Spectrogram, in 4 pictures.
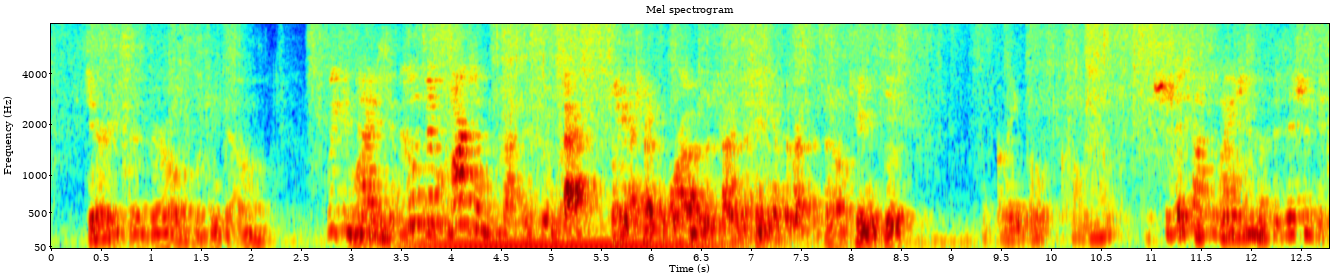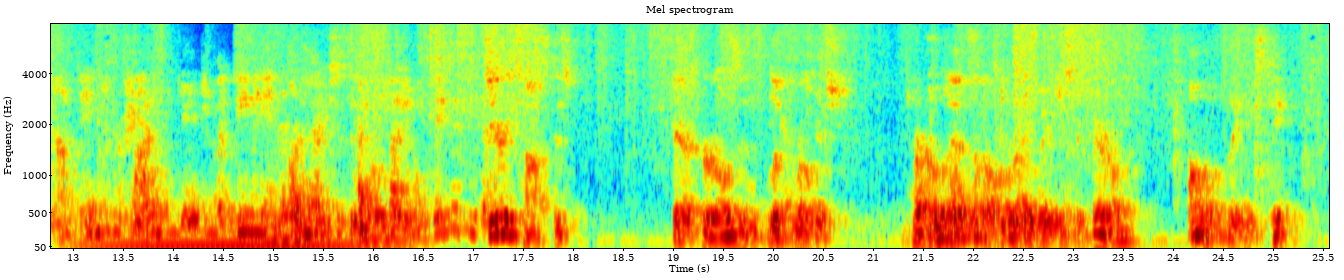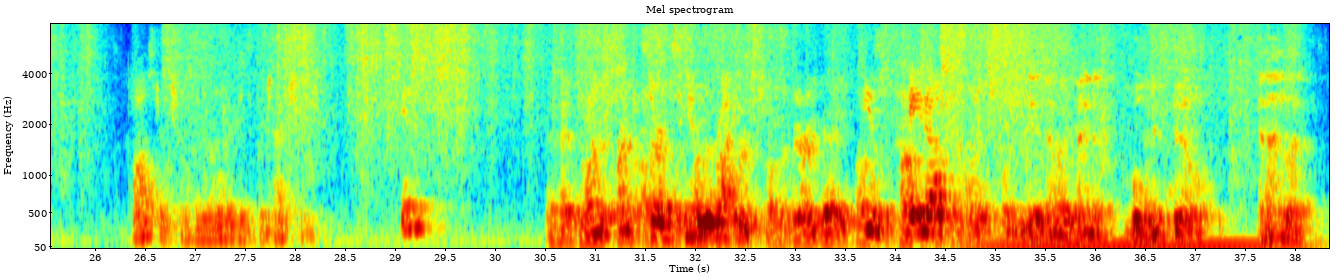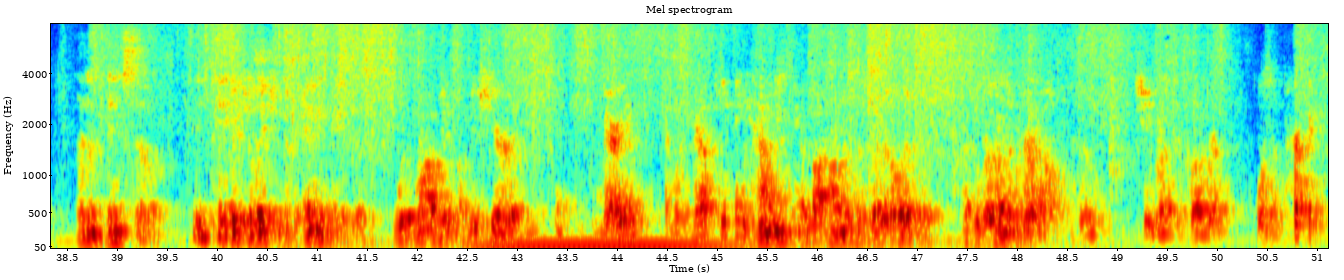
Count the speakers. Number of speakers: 6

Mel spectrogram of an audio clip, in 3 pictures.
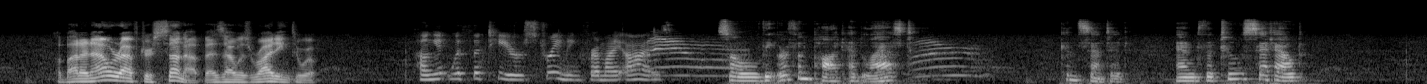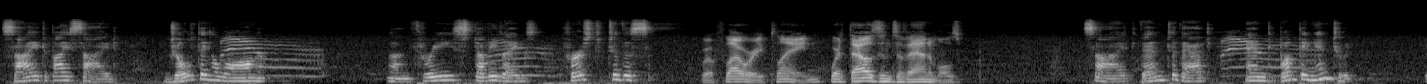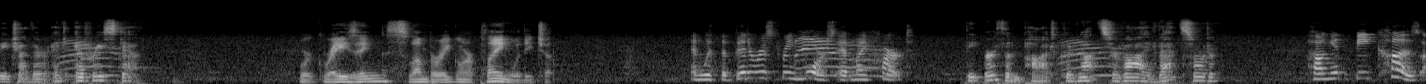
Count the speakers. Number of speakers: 3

